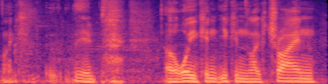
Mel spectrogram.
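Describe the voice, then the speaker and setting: A man's voice: lowish voice, level tone, a little slow, a little mellow, slight background noise. A man speaking casually and unscripted as a guest in a discussion about his work. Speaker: show guest, game developer.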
